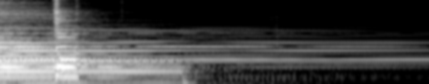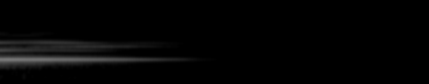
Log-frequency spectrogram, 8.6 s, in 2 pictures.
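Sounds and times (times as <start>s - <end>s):
harp note: 0.0s - 2.0s.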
